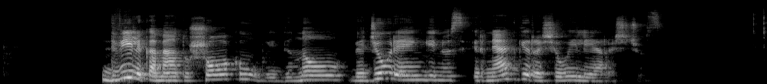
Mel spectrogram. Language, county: Lithuanian, Kaunas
